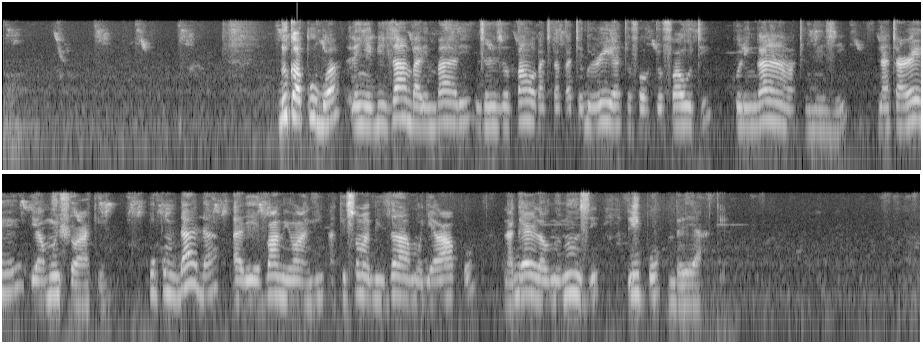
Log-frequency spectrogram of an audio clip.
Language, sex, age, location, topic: Swahili, female, 18-24, Dar es Salaam, finance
